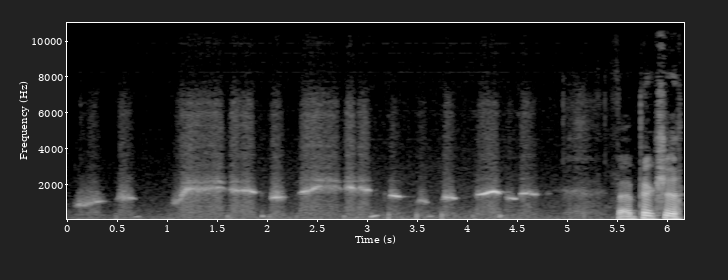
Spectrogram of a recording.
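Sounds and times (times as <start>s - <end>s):
soft breathy human whistling of a meandering tune: 0.1s - 4.8s
speech: 5.5s - 6.1s.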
